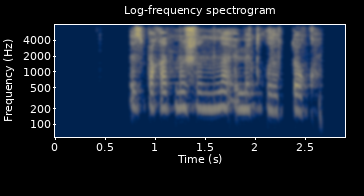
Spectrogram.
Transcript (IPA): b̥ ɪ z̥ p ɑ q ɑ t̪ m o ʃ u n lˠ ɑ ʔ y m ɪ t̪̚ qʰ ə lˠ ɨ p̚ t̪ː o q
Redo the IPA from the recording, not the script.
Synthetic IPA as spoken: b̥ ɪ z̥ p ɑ q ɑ t̪ m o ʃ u n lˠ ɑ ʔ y m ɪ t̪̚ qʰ ə lˠ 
